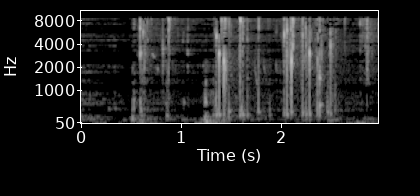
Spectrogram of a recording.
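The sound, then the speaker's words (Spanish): A quiet sip of water gives soft wet mouth clicks and small gulping sounds in quick irregular bursts, with no talking. “Y aquí necesito tomar otro trago de agua porque ya se me sacó la garganta de vuelta.”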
